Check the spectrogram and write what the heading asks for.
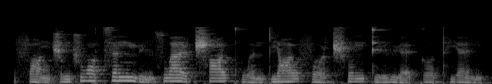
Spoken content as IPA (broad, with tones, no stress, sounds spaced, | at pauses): f ɑ̰˨˩ ŋ ʂ ʊ˦ ŋ ʂ w ɔ˥˩ t͡s ə˥ n m y̰˨˩ n s w a˥˩ ɪ̯ ʈ͡ʂʰ ɑ˥ ʊ̯ kʰ w ə̰˨˩ n t̪ j ɑ˥ ʊ̯ f ɤ˧˥ ʈ͡ʂʰ ʊ˥ ŋ t̪ y˧˥ l ɥ ɛ̰˨˩ k ɤ˥˧ t̪ʰ j ɛ˥˩ n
